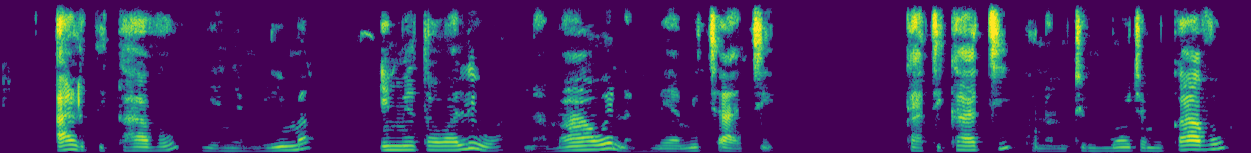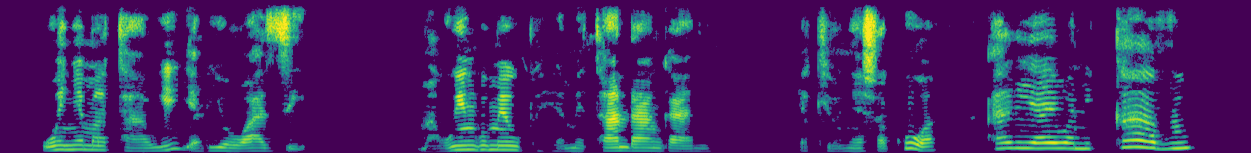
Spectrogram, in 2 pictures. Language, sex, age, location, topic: Swahili, female, 36-49, Kisumu, health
